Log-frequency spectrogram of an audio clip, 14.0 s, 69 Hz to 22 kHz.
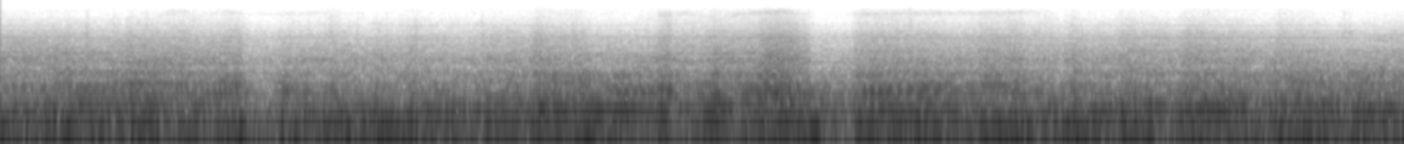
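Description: Porsche 911 GT2 RS MR's twin-turbo flat-six heard on board at racing speed, its pitch falling and rising as the car brakes and accelerates through corners, with a downshift from fourth to third gear.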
